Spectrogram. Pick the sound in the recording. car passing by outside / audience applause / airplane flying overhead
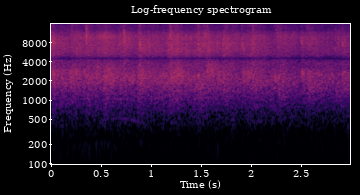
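audience applause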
